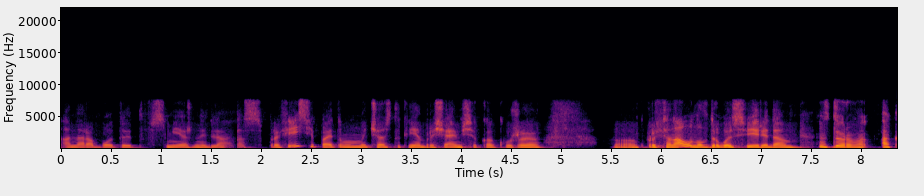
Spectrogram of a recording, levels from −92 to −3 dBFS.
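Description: Throughout, the Speex codec leaves the speech hoarse and noisy, with a hissy, shaped fill replacing real detail above 4 kHz, which fits a middle quality setting near 17 kbps. The damage is grainy rather than warbly or smeared.

From 0.05 to 4.94 s, automatic gain rising lifts the level by about 9 dB. Voice and background swell together slowly until "э к", unlike a sudden volume step.

From 1.63 to 1.84 s, VoIP packet loss concealed by the speech codec covers about 140 ms of missing audio. The sound stretches into a fading buzzy tone or coloured noise instead of a clean dropout to silence, and the voice stays weak briefly afterwards.

From 5.97 to 6.05 s, between "э к" and "но в другой сфере", a shorter concealed loss of about 60 ms leaves a brief stretched, fading smear rather than a click or gap.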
